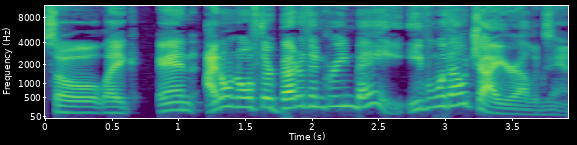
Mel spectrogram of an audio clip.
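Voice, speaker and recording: Very wide pitch swings mark this man's speech, in an American accent. His pace is fairly quick. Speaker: podcast host. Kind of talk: casual chat. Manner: chatty, jokey.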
